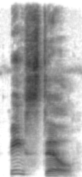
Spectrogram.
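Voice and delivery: loud firm command; commanding king. Acted. Max commands the wild things, loud and firm. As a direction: order the monsters to be still. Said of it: "Till Max said".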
